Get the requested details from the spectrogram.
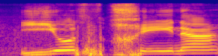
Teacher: حتی یثخن، یا ثا پیش، یث خا زیر خی، نون زبر نا، یثخن، ثا پر زبان نکالیں، ثا کی جگہ آپ نے سین نہیں پڑھنا، یثخن نہیں پڑھنا، معنی تبدیل ہو جائیں گے، ثا پڑھیں زبان نکال کر۔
